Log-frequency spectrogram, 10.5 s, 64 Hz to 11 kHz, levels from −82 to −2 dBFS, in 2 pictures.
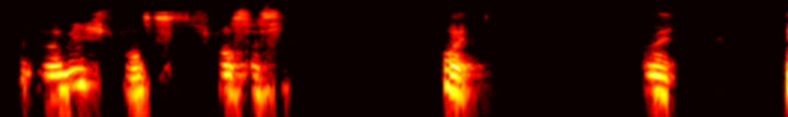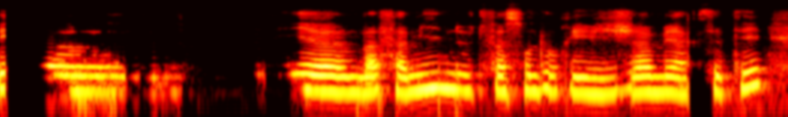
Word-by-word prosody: Ah - - -17
bah, 200 - +1
oui, 270 +3 -1
je 270 - -10
pense 185 0 -5
je - - -26
pense 205 -1 -2
aussi. 200 +4 -7 1.0
Ouais. - - +4 1.1
Ouais 200 -3 +1 0.8
et 220 - +4 0.3
heu, 195 -1 +1 1.1
et 215 0 +2
heu, 195 -2 +8
ma 185 +1 +3
famille, 205 +3 +2
de 215 -1 0
toute 200 0 -12
façon 195 0 0
l'aurais 195 -3 -1
jamais 190 +1 +1
accepté. 195 +7 -1
195 Hz, 125 wpm, -21 LUFS, 190-210 Hz, 1.1 s, heu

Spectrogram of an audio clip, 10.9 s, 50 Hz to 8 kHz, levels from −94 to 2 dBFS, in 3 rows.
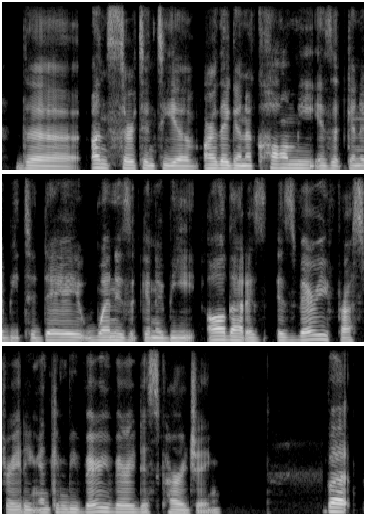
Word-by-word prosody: the 135 -5 +1
uncertainty 155 -4 +1
of, 135 -2 0
"Are 160 0 +3
they 155 -1 +4
gonna 140 -1 +3
call 170 +3 0
me? 160 -2 -1
Is 145 0 -5
it 145 - -4
gonna 145 -2 -2
be 135 0 -8
today? 155 +2 +1
When 155 +2 0
is 150 0 -2
it - - -11
going 145 -1 -3
to 135 - 0
be?" 140 +1 -3
All 180 +1 +6
that 160 -3 +2
is 140 0 -4
is 150 -1 -3
very 190 +5 +1
frustrating 140 0 -2
and 150 -1 -4
can 155 -2 -5
be 155 -1 -1
very, 170 +5 +1
very 160 -2 0
discouraging. 140 -2 -3 1.1
But 190 -2 +7
150 Hz, 175 wpm, -25 LUFS, 140-160 Hz, 1.1 s, But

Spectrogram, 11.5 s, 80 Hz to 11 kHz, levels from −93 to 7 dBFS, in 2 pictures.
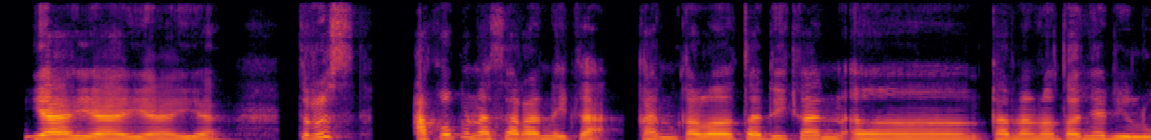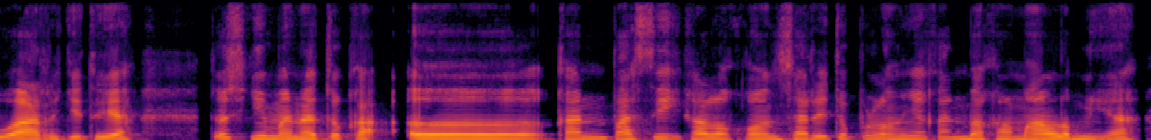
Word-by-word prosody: Iya 245 0 +9
iya 210 -3 +5 0.2
iya 185 0 +1
iya. 195 -2 0 0.4
Terus 260 +9 0 0.4
aku 235 +4 +4
penasaran 225 -2 +1
nih 210 -1 -3
Kak, - - +2 0.2
kan 240 +3 -2
kalau 205 -1 +5
tadi 190 +2 +1
kan, 265 +1 +3
eee, 205 0 -1
karena 210 -1 -1
nontonnya 205 +3 -1
di - - +3
luar 180 +1 +4
gitu 165 0 -5
ya. - - +3 0.4
Terus 295 - -5
gimana 200 -5 +1
tuh, 180 - -3
Kak, 180 - -1 0.2
eee, 190 -1 +4
kan 240 +1 -1
pasti 230 +2 -3 0.2
kalau 210 -1 0
konser 195 +2 -3
itu 205 - -7
pulangnya 215 0 -5
kan 265 - -7
bakal 185 -1 -3
malem 205 -1 +2 0.2
ya, 170 - -1
205 Hz, 180 wpm, -23 LUFS, 190-225 Hz, 0.4 s, Iya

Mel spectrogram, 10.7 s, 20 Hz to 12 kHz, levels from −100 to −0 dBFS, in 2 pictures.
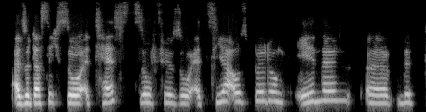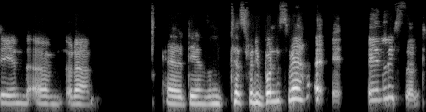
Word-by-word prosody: Also, 195 +1 +6
dass 200 0 +5
sich 220 -1 -10
so, 205 -1 +6
äh, - - -2
Tests, 210 +5 -5
so 215 0 -2
für 210 +1 -7
so 195 0 -4
Erzieherausbildung 245 +4 -4
ähneln, 265 +5 -3 0.2
äh, 205 -1 -2
mit 210 +1 -7
denen 205 -1 -2
ähm, 185 -1 -4
oder, 185 -2 0 0.9
äh, 185 -3 +2
deren 190 0 0
Tests 235 -2 +4
für 240 - +4
die 225 - +4
Bundeswehr, 255 +7 +6
äh, 315 +10 +2
ä - - -7 0.3
ähnlich 320 +4 -2
sind. - - -7
215 Hz, 145 wpm, -24 LUFS, 195-250 Hz, 0.9 s, Also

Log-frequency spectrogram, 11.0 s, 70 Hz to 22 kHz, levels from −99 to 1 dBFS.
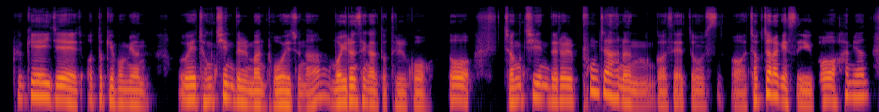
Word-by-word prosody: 그게 155 +3 +1
이제 135 -6 +4
어떻게 140 -1 -3
보면 110 -3 -2 0.4
'왜 135 0 +4
정치인들만 130 - 0
보호해 105 +2 +2
주나?' 95 +5 -4 0.2
뭐 115 +1 +4
이런 130 +1 +5
생각도 110 -6 -2
들고 95 -2 -5 0.2
또 70 0 +2 0.4
정치인들을 130 0 0
풍자하는 130 - 0
것에 - - -3
좀 105 0 -5
쓰 95 - -4
어 95 +1 -5
적절하게 135 - +3
쓰이고 105 +6 0
하면 160 +3 -3
125 Hz, 285 characters per minute, -36 LUFS, 105-140 Hz, 0.4 s, 이런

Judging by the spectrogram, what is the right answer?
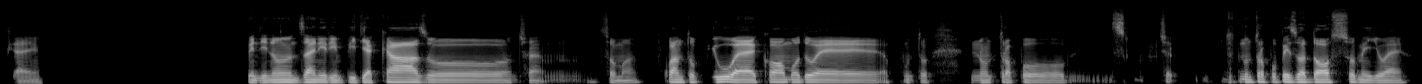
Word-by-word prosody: Okay. 75 0 -8 2.1
Quindi 100 0 +1
non 105 0 +2
zaini 105 +1 +3
riempiti 105 +1 0
a 100 - +2
caso, 100 -3 +2
cioè, 85 -3 -9
mhmm, - - -24 0.2
somma 90 -3 -9 0.2
quanto 110 -1 0
più 115 0 +1
è 105 -1 +7
comodo 110 -1 0
e 100 -2 +1
appunto 95 -3 -13 0.4
non 95 -1 -7
troppo 95 -2 -5
mhmm, - - -23 0.3
s - - -6 0.3
cioè, - - -13 0.4
d 115 -1 -17
non 115 -2 -3
troppo 115 0 -2
peso 115 0 +2
addosso 110 0 +2
meglio 100 -1 -2
è. 90 0 -4
100 Hz, 120 wpm, -24 LUFS, 95-110 Hz, 2.1 s, è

